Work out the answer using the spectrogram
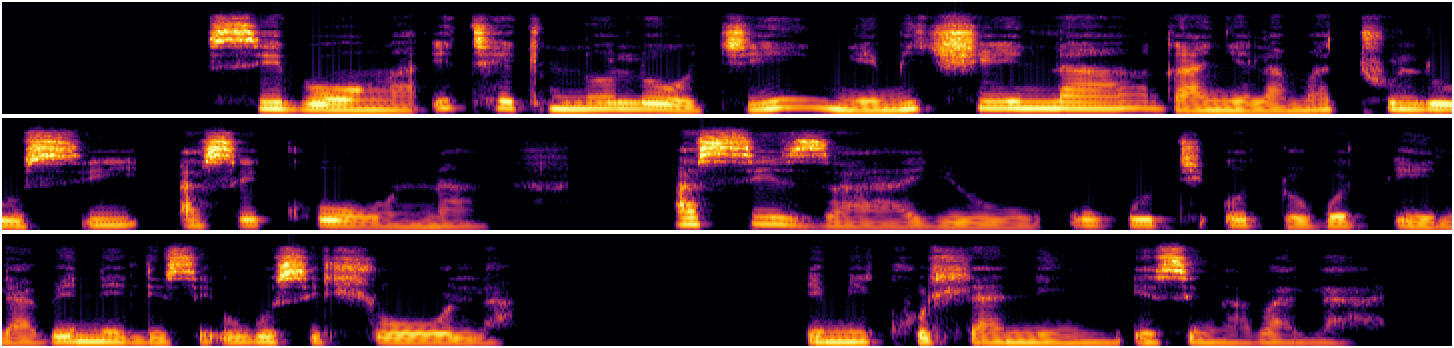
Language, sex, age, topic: North Ndebele, male, 25-35, health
